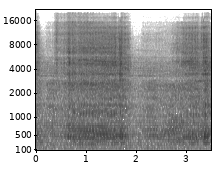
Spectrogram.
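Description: A spindle gouge cuts a wooden finial spinning on a lathe, giving a steady close-up rasping scrape with brief surges of cutting and one short lull midway, no voices.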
